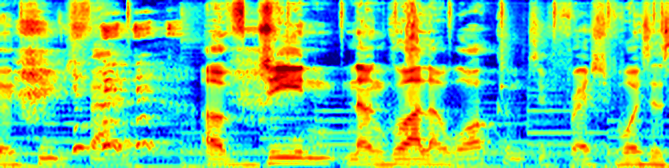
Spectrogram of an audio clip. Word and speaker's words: Nangwala: Well, you said it Nangwala. It's actually Nangwala with the accent.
